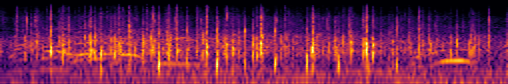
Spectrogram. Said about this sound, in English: On Mother's Day each year, we take the opportunity to celebrate all our wonderful females, and we've got a lot of them. Can I hear a cheer for all of our wonderful females?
